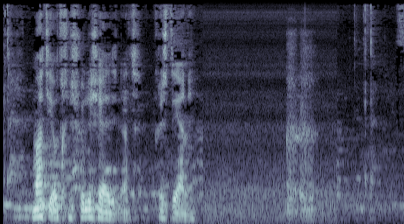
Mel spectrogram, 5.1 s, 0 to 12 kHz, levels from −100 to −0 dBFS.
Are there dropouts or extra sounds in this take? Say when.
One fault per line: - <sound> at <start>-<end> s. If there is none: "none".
- cough at 3.6-4.0 s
